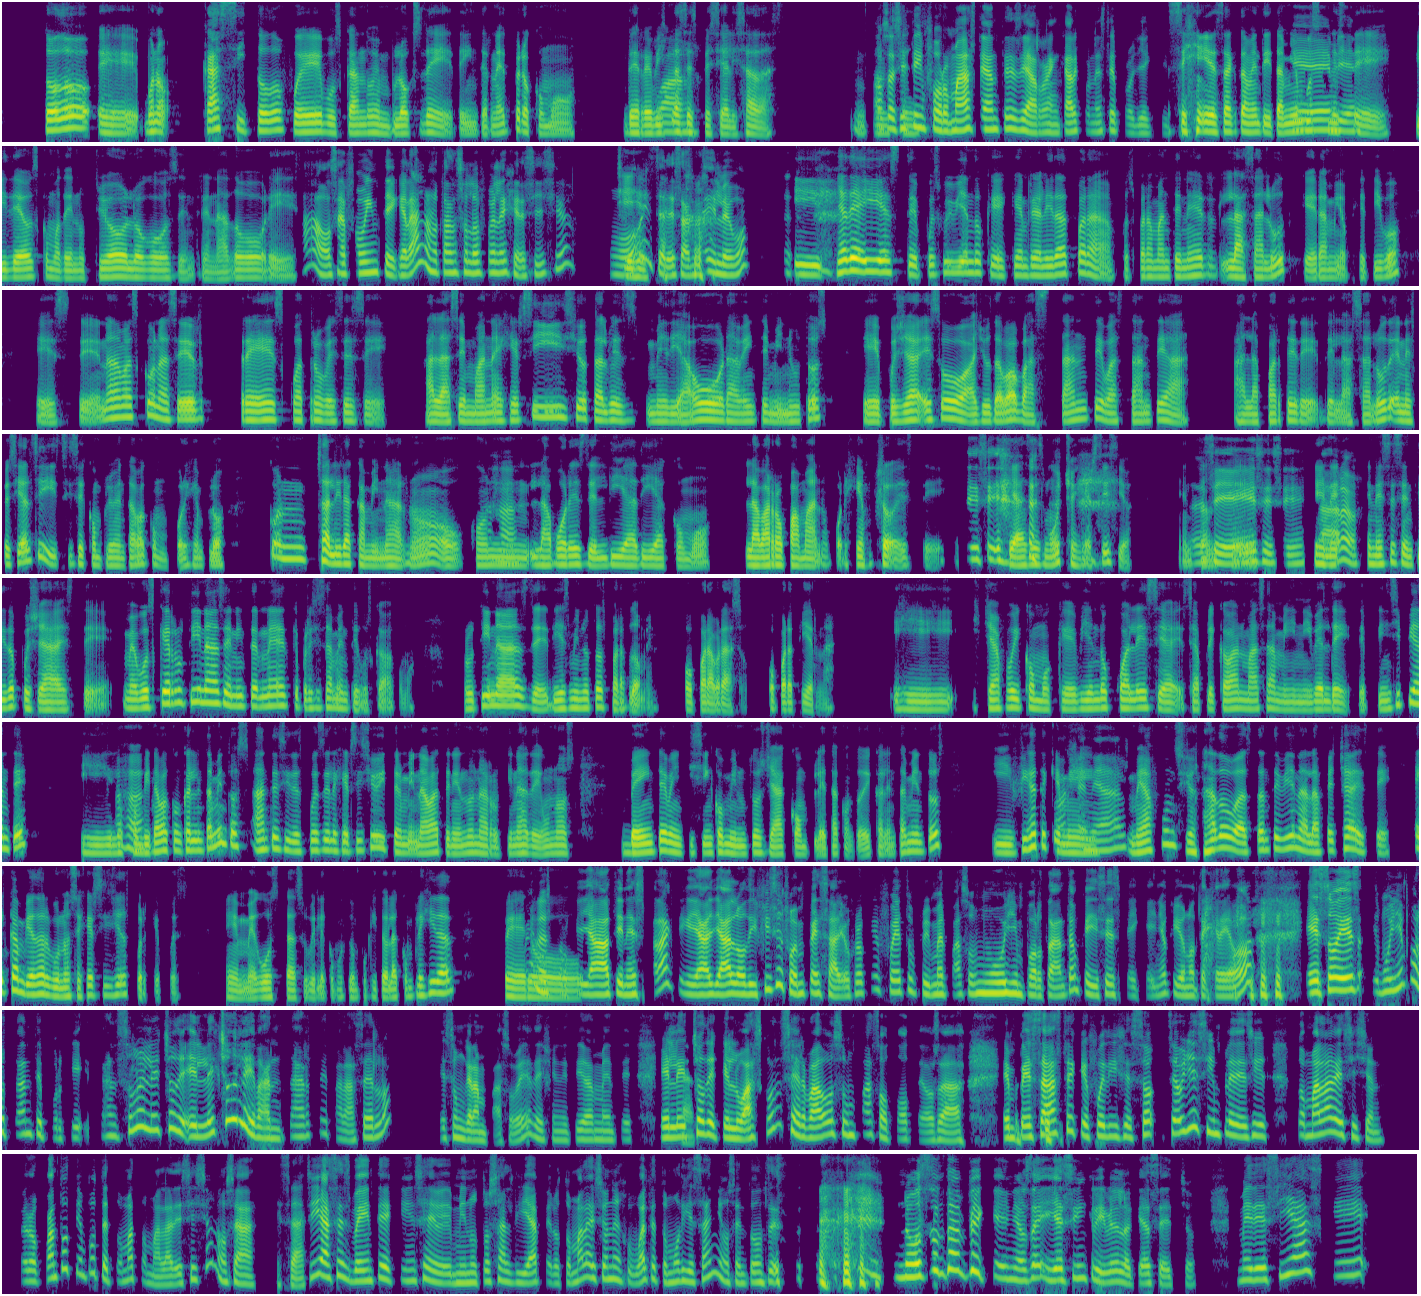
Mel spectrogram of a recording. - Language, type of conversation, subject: Spanish, podcast, ¿Qué pequeños cambios te han ayudado más a desarrollar resiliencia?
- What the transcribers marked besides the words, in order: laughing while speaking: "exacto"; chuckle; laughing while speaking: "ejemplo"; chuckle; chuckle; chuckle; chuckle; laughing while speaking: "Entonces"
